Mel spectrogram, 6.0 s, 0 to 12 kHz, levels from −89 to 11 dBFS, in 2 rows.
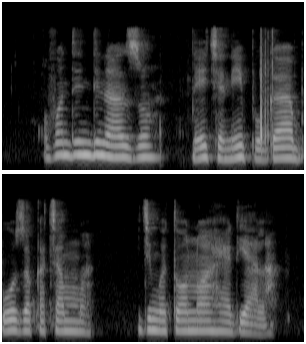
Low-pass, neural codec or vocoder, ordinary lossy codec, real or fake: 7.2 kHz; none; none; real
